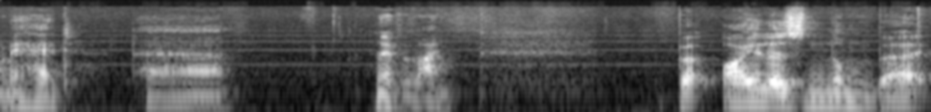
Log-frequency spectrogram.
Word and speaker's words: Euler: But Euler was a Swiss German, so it's a German pronunciation of the name, so it's Euler.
